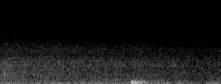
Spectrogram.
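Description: Quiet room noise with a single short, dull low thump about two-thirds of the way in, from a small cosmetic jar being handled on the desk.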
